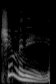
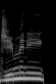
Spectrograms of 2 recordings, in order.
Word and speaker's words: Gemini: what the dictionary says, the Federal Space Agency's official pronunciation for its new Man in Space program, Gemini, is Jiminy, as in Jiminy Cricket.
